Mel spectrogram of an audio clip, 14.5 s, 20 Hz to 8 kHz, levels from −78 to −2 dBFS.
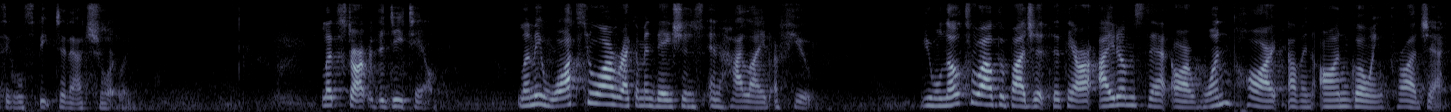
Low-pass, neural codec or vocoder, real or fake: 7.2 kHz; codec, 16 kHz, 2 kbps, X-Codec, WavLM features, trained on Multilingual LibriSpeech; fake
